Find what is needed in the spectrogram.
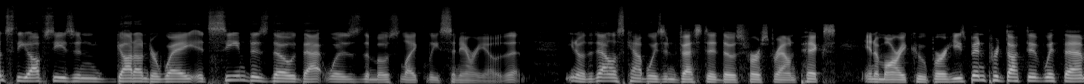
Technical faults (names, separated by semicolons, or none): input switched to a poorer device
